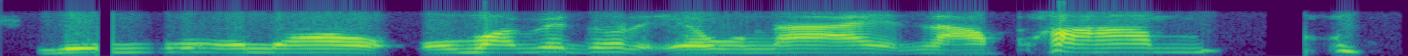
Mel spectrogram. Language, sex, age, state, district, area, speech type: Bodo, female, 60+, Assam, Udalguri, urban, conversation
